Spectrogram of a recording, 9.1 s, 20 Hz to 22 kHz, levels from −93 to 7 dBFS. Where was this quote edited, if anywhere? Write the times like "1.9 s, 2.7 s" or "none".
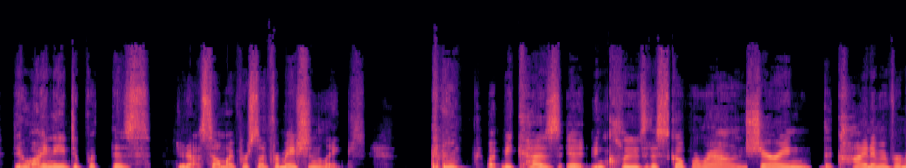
none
